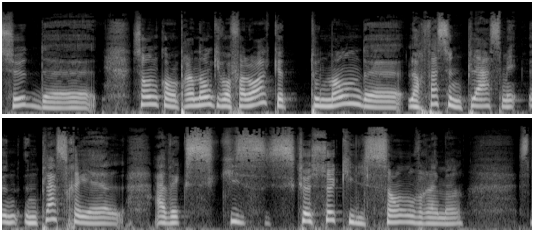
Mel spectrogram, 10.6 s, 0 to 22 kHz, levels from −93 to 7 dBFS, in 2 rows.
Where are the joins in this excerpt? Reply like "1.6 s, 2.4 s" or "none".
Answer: 5.5 s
